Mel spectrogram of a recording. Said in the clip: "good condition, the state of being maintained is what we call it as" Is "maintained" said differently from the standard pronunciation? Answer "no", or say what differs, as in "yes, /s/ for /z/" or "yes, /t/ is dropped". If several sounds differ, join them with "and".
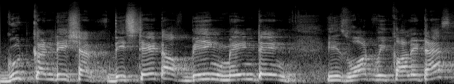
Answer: no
